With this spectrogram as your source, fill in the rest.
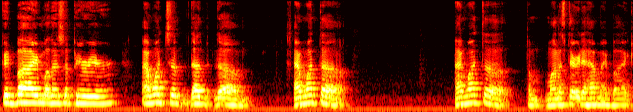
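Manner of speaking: butter up the nun in a high, sugary voice; mock-polite little boy to Mother Superior; talking all nice. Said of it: "he starts talking all nice to her".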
